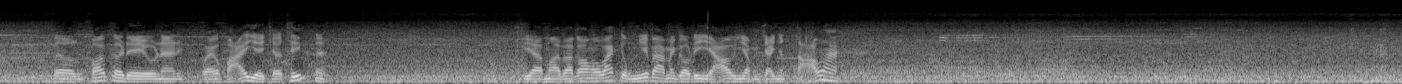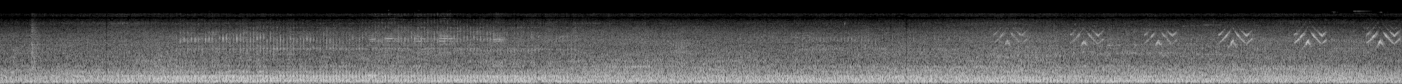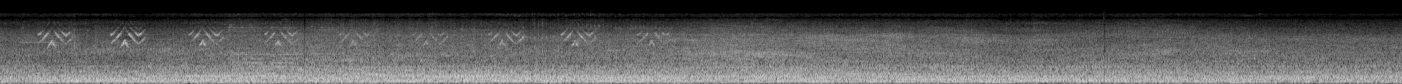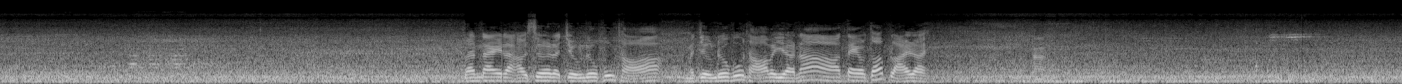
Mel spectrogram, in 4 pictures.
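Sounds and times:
surrounding traffic: 0:00.0 - 0:56.0
wind: 0:00.0 - 0:56.0
short high-pitched chirping beeps: 0:23.9 - 0:34.8.

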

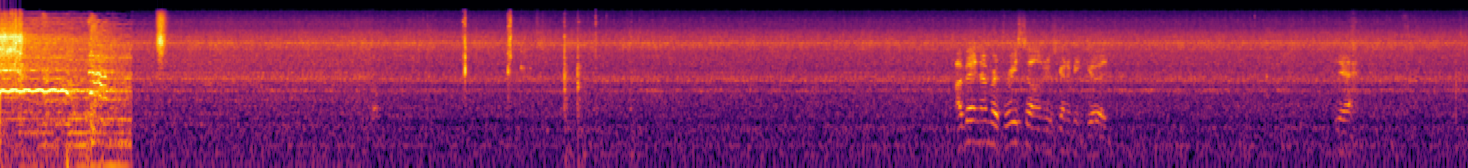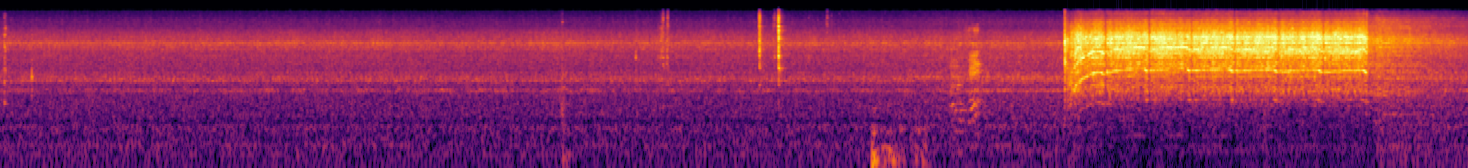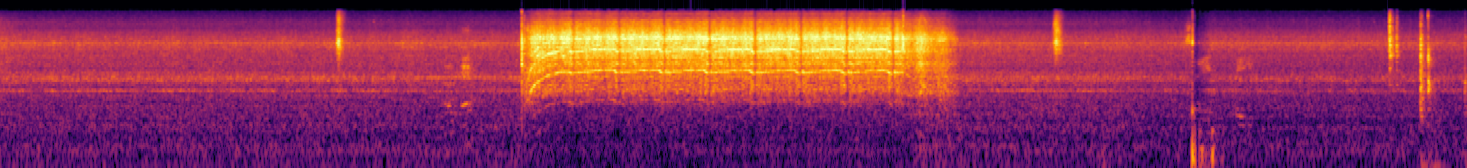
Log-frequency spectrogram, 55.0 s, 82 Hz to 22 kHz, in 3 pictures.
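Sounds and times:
starter motor cranking engine: 0:29.0 - 0:37.0, 0:43.1 - 0:48.8.

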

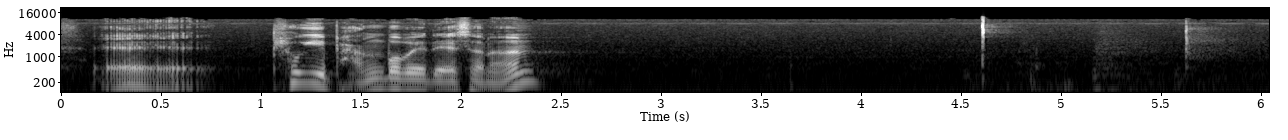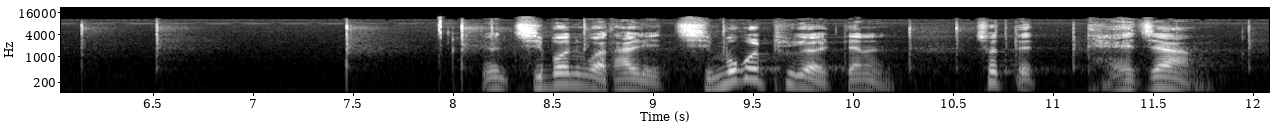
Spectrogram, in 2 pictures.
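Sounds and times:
chalk tapping on chalkboard: 0:07.4 - 0:08.9, 0:10.2 - 0:11.4.

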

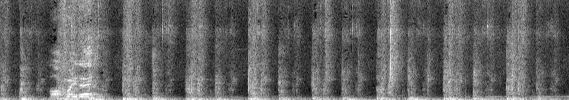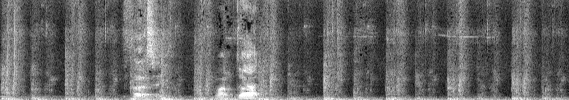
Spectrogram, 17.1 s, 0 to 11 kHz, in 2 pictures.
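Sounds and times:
feet thudding on exercise mat: 0:00.0 - 0:17.0.

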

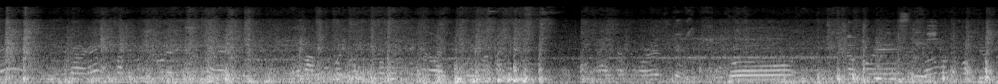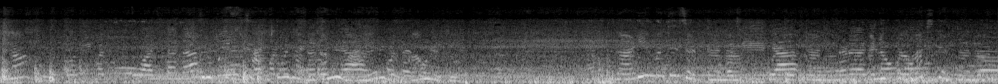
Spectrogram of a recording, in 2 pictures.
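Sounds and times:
passengers' voices: 0:00.0 - 0:19.9
train rumble: 0:00.0 - 0:19.9.

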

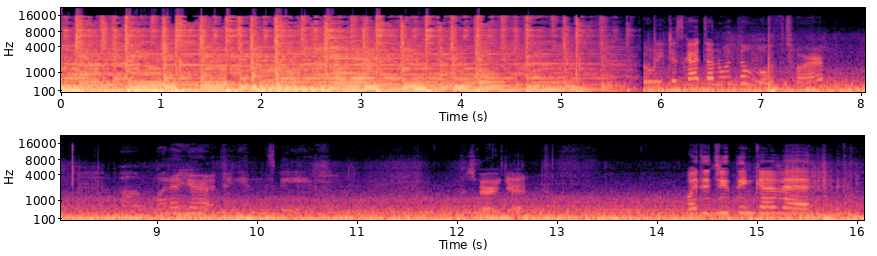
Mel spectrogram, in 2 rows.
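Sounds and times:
car cabin road rumble: 0:05.8 - 0:16.0.

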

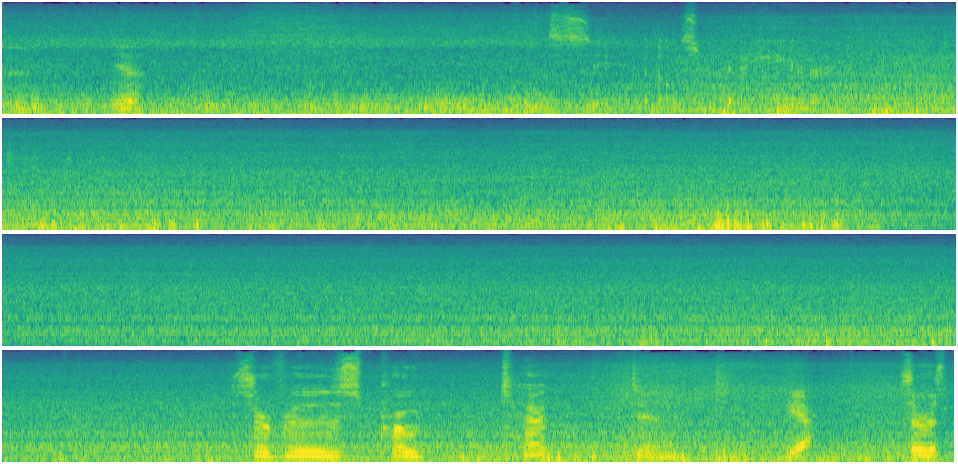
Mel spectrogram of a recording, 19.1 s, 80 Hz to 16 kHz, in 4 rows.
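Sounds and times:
steady hiss: 0:09.0 - 0:19.0
car wash spraying: 0:13.0 - 0:19.0.

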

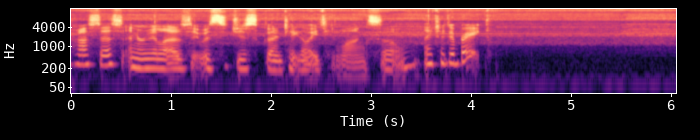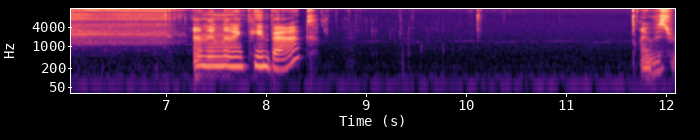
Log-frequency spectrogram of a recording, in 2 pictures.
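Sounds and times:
heat gun blowing: 0:00.0 - 0:07.5.

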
